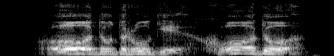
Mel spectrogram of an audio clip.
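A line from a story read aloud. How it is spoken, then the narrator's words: Wheezing bumblebee. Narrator (Russian): прохрипел шмель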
